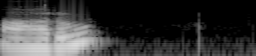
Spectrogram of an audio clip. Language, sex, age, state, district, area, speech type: Telugu, female, 45-60, Telangana, Mancherial, rural, read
